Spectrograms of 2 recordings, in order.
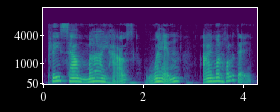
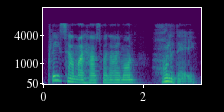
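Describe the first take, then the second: First: The stress falls on the word my. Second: The stress falls on the word on. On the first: It is this person's house, not a relative's. "So it's not sell your sister's house, your brother's house, but my house" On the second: It should happen during the holiday, not before or after. "Not before the holiday or after the holiday"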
